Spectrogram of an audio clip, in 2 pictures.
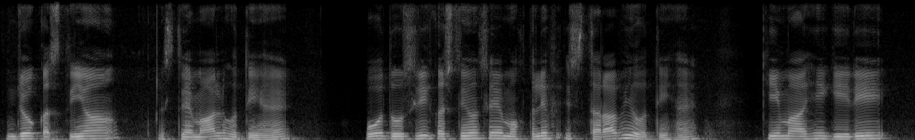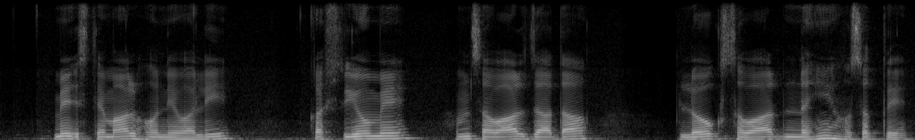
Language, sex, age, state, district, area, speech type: Urdu, male, 18-30, Uttar Pradesh, Ghaziabad, urban, spontaneous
